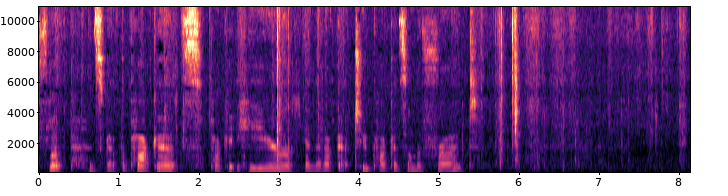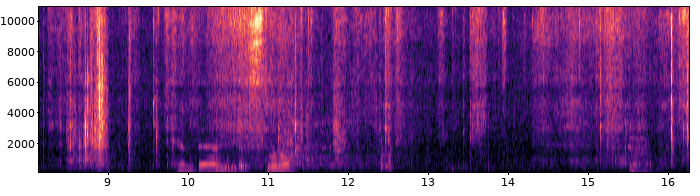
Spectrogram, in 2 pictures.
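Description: Paper pages rustle and flap as they are turned by hand.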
